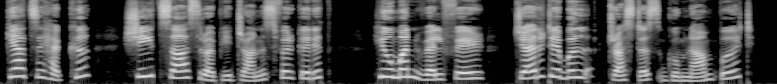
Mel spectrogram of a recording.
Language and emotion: Kashmiri, neutral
